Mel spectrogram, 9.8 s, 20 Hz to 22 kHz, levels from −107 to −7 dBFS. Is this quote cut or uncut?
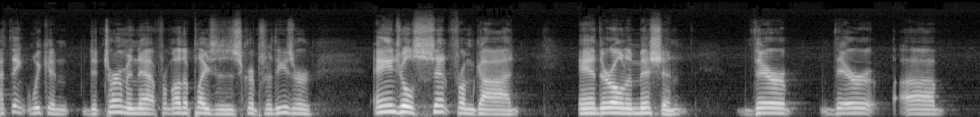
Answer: uncut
